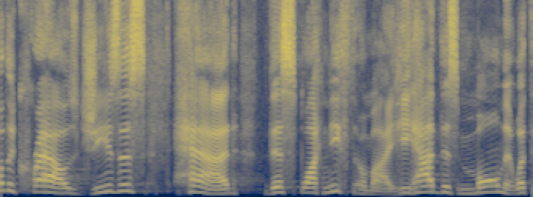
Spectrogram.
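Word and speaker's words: splachnignomai (σπλαγχνίζομαι): It's splachnignomai. That's how you say it.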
